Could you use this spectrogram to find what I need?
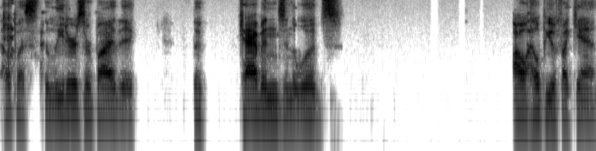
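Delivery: whispered crow-like voice. Voicing a crow that gives the players a message: whispering crow. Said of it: "the crow whispers to you".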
